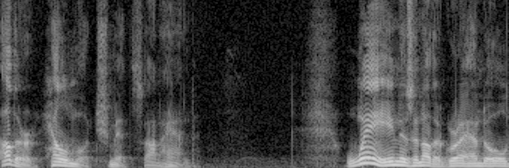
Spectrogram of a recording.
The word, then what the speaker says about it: Wayne: alien to Germany that everyone pronounces it Weine when they see it written. And the only way I can get it through to them how it's really pronounced is by saying, like John Wayne.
